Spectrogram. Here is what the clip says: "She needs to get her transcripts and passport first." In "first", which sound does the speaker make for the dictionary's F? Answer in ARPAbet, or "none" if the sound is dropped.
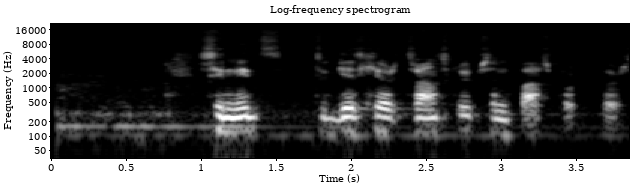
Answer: P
